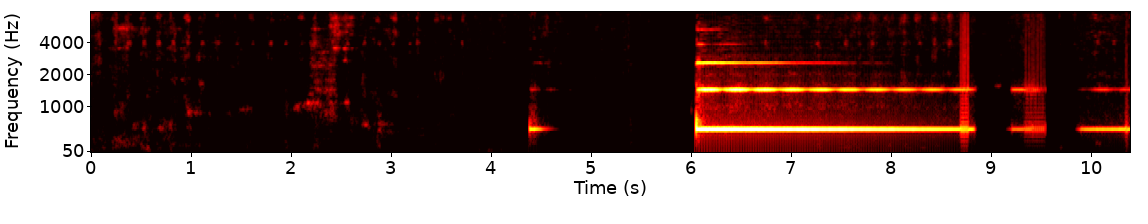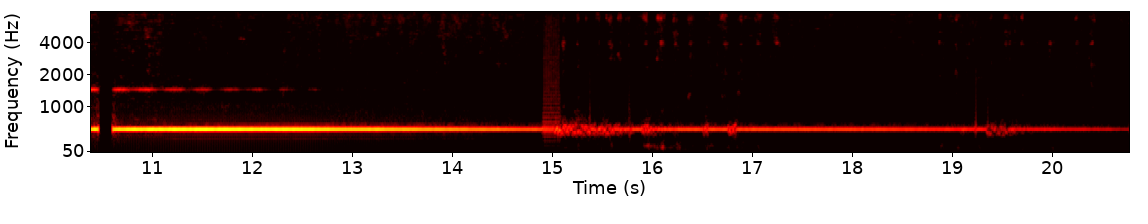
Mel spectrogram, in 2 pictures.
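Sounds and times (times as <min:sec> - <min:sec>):
meditation bell struck and ringing: 0:06.1 - 0:08.8, 0:10.0 - 0:20.6.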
